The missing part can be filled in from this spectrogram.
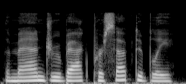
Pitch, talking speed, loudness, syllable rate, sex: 170 Hz, 160 wpm, -14 LUFS, 4.7 syllables/s, female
